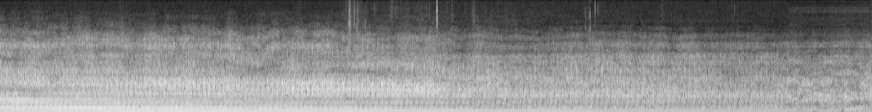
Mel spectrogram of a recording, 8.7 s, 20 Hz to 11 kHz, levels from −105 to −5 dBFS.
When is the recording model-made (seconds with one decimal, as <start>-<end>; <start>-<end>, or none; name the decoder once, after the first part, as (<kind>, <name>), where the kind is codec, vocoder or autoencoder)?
7.9-8.7 (codec, SNAC)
